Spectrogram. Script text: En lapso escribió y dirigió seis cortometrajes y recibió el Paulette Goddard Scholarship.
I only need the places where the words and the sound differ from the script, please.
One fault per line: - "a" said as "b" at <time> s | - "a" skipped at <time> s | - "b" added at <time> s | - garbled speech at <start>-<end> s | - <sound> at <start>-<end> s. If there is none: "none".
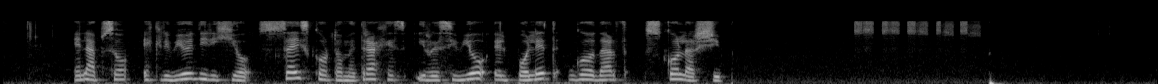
- laugh at 8.5-9.8 s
